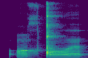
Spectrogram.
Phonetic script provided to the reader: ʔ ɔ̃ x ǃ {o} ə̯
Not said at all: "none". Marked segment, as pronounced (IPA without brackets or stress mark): o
